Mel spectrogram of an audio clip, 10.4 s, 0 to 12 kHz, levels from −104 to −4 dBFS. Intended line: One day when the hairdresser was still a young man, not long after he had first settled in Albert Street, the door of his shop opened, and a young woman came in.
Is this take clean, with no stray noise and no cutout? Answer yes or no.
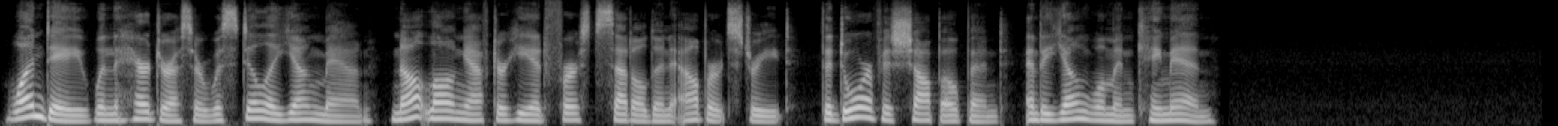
yes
